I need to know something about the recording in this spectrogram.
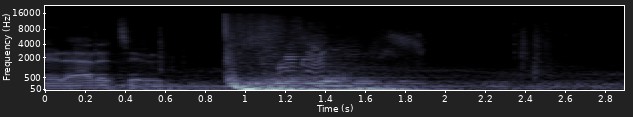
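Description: A lightsaber ignites with a loud hum.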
